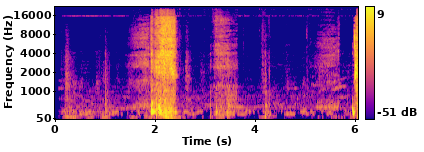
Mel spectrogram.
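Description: Several sneezes of differing force, one loud and explosive, with quieter breaths and a sharp burst at the end.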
